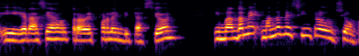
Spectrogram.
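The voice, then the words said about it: Venezuelan Spanish accent. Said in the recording (Spanish): “con mi acento venezolano ... es venezolana”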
